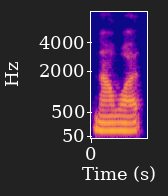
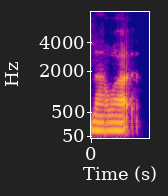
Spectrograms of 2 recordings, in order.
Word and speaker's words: Nahuatl: but they do speak their own language, Nahuatl, which is similar to Aztec language, Nahuatl. Pronounced differently because it's spelled differently, but it's similar. Nahuatl, because they have the TL at the end, but this one is spelled Nawat, Nahuatl.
